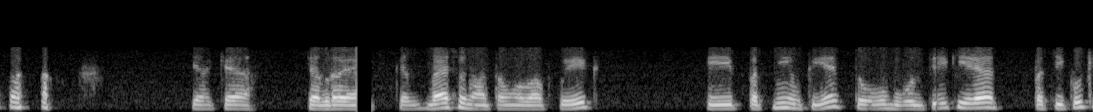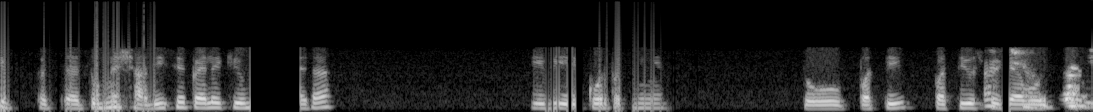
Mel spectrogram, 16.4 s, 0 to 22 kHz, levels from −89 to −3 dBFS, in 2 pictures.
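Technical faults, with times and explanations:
2.68–2.80 s, 10.08–10.46 s, 12.30–12.58 s and 15.72–15.78 s, packet loss filled with silence: the sound drops out cleanly for 120, 380, 160 and 60 ms, with hard edges. The lengths fit 20 ms packets. At 12.3 s the 160 ms is scattered over 280 ms, with no run longer than 60 ms. These are clean holes, not a gritty texture.
8.22–9.37 s and 12.70–13.44 s, processor overload crackle: dozens of tiny silent gaps, roughly 5 ms each, arrive back to back as the processor misses buffer after buffer. About fifty gaps fall in the first stretch and forty in the second. They merge into a rough tearing crackle over the sound, unlike the single clean holes of packet loss.
16.03–16.4 s, speech suppressed in double talk: the level sinks by as much as about 35 dB over roughly a third of a second. This is likely an echo canceller ducking the talker while the other side speaks.
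16.21–16.4 s, echo leak: a delayed copy of the earlier sound arrives about 591 ms late, a little louder than the direct speech. It is likely a loudspeaker at the far end whose echo canceller let its microphone pickup through. What marks it is repeated material, not missing material.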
